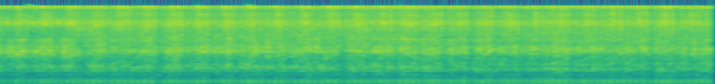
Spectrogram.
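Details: Chevrolet Celta at idle with a recently started noise: a rough metallic scraping over the engine's even pulse; owner thinks it is the rusty, worn water pump grinding metal on metal.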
